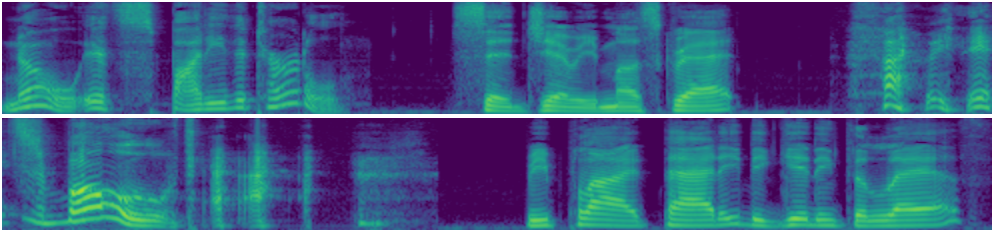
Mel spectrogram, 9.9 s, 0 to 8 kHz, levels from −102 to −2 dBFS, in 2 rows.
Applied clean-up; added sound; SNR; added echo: none; none; none; none.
